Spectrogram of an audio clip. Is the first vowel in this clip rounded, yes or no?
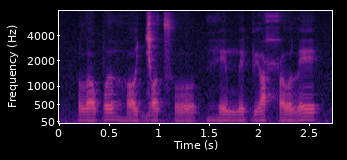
yes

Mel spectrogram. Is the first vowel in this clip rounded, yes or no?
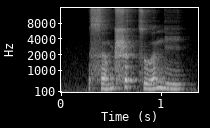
no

